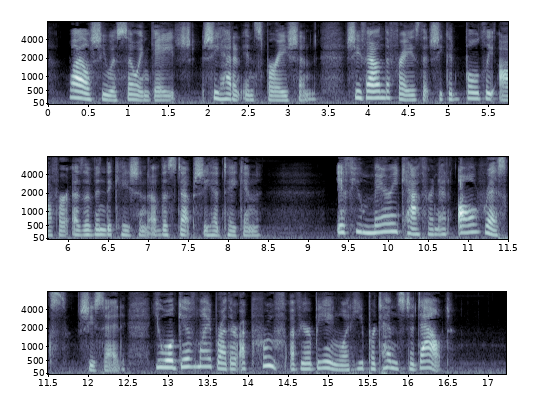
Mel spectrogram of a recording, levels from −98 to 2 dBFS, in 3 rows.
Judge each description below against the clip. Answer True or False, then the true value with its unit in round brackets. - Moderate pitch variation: False (6.1 semitones)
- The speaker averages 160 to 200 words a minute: True (180 wpm)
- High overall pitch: True (195 Hz)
